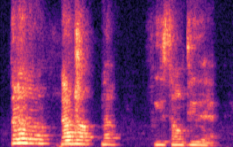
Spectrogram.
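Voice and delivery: high, rapid-fire mock panic; mock frantic pleading. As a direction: plead like a panicked movie victim. Voicing the screaming woman's pleading.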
